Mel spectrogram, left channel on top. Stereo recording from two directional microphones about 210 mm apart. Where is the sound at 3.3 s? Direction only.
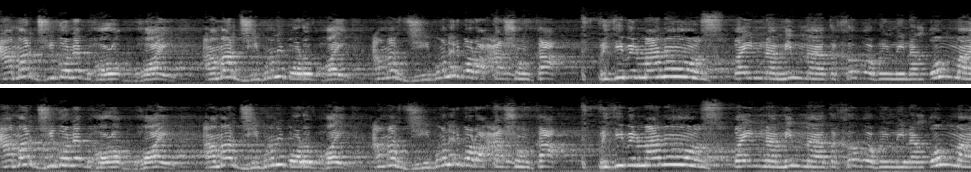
55° left (ahead or behind).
